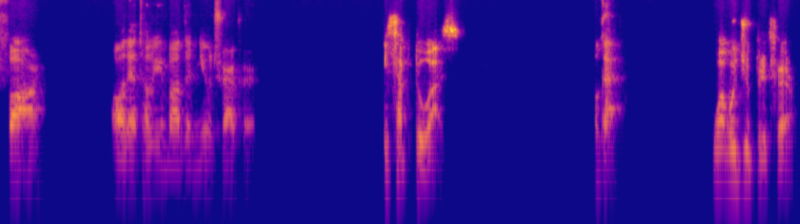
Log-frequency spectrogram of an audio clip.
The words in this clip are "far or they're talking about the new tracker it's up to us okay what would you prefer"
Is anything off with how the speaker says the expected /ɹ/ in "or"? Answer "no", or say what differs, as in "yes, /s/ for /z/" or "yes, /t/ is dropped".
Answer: yes, /l/ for /ɹ/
